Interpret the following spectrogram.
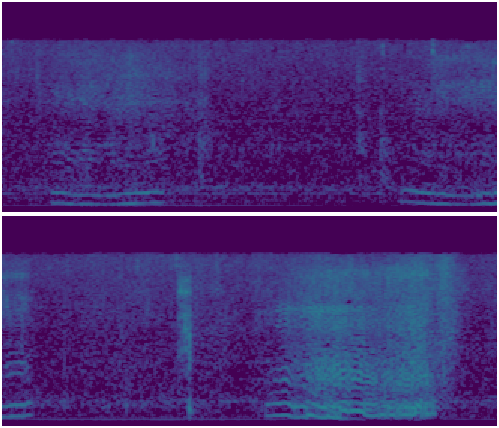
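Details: Male domestic cat snoring while asleep indoors, low harmonic rasping breaths in three drawn-out bursts, each followed by a quieter pause, the last one louder and rougher.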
